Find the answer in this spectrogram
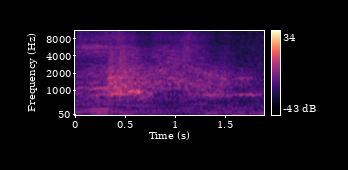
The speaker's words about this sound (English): One car careened off the road, then tried to run over the park rangers when they approached on foot.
